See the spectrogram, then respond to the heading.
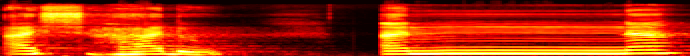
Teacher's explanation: نون کے اوپر تشدید ہے تو جب نون پر تشدید ہو وہاں پر غنہ ہوتا ہے، 2 سیکنڈ کے لیے آواز کو ناک میں چھپا کر رکھیں گے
